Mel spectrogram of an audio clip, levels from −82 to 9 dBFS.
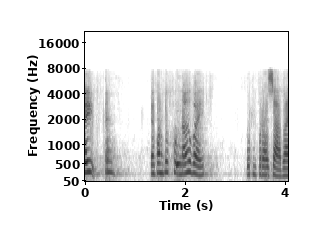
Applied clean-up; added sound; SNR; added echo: neural separator model SepFormer DNS4.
